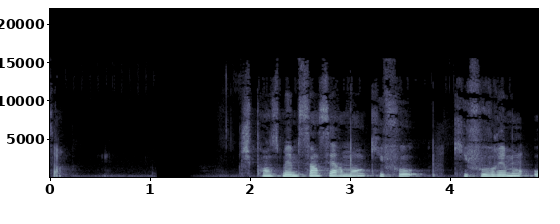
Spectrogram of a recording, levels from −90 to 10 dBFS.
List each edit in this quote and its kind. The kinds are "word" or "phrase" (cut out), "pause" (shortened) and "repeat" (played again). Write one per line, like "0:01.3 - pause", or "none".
0:03.9 - pause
